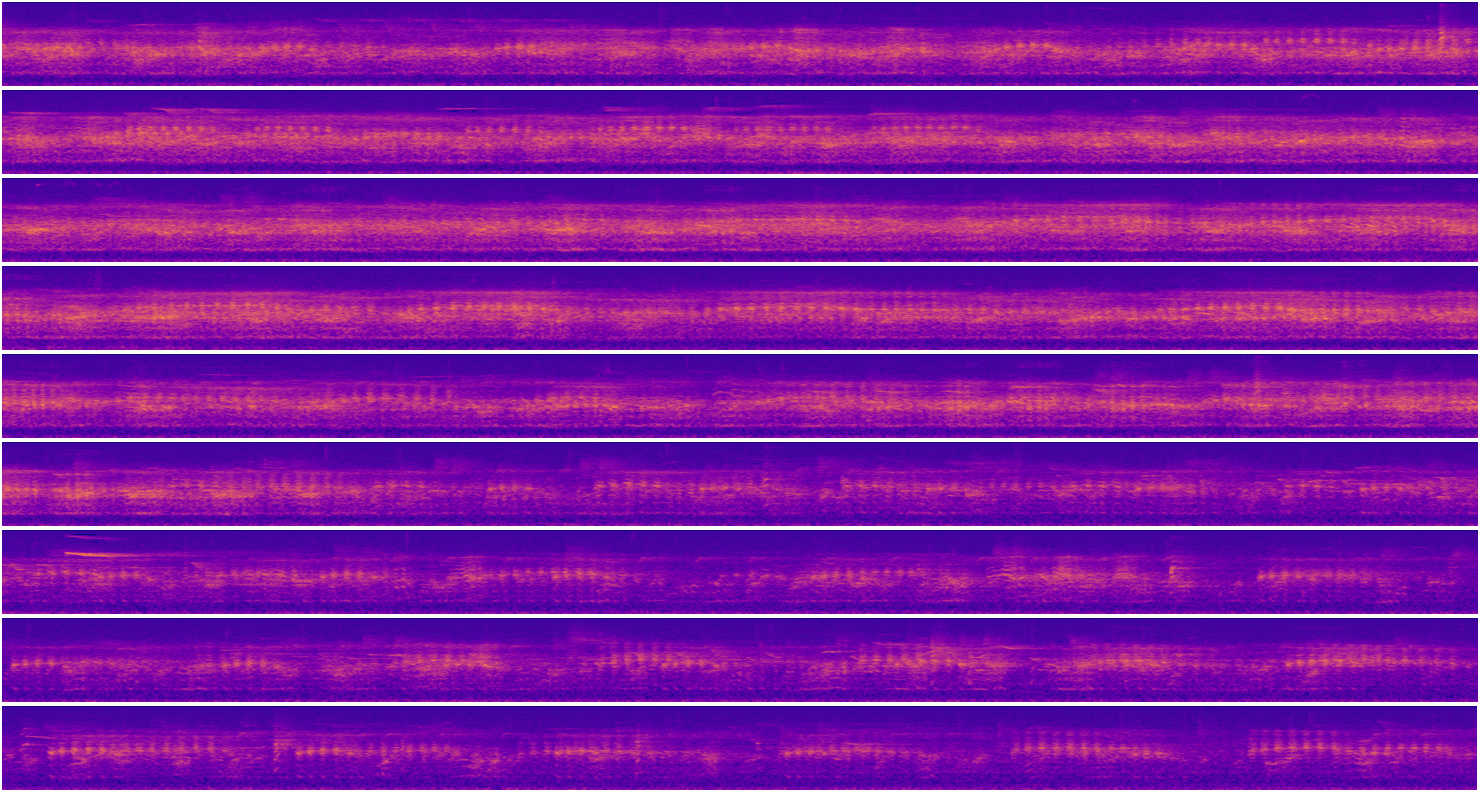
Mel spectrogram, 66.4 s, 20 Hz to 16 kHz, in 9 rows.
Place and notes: Base de sports et loisirs des Quinze sols, Zone de Loisirs des Quinze Sols, Blagnac, France - Ragondins et batraciens à la ripisylve #1
Très rapidement, après avoir posé ce piège à son pour la nuit, la vie sauvage de ce petit paradis de nature (en pleine Métropole toulousaine... sonouillard oblige...) reprend. Il n'aura pas été vain de venir en repérage quelques jours plutôt sans laisser les micros pour décider du meilleur endroit pour le faire. Et, en effet, les petites boules de poils que j'avais entrevu nager en nombre à la surface de l'étang, n'auront pas manqué de faire entendre leurs drôles de voix, pleine de candeur et d'émotion.
Usi Pro (AB) + Zoom F8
